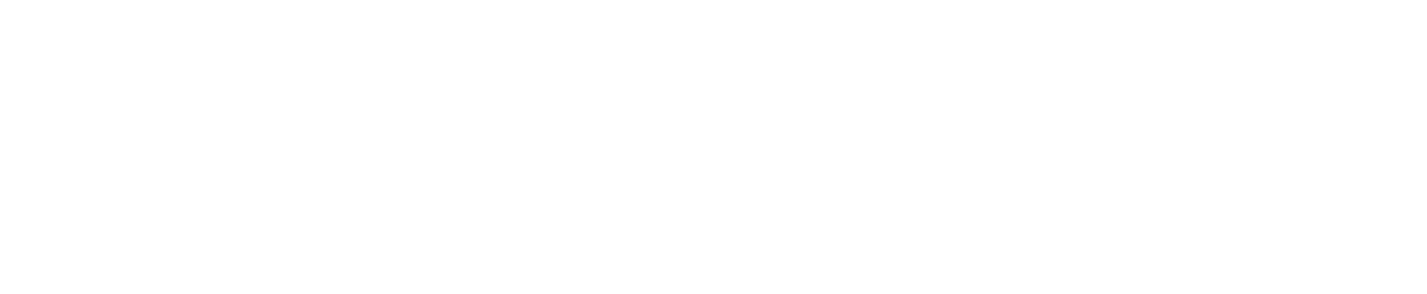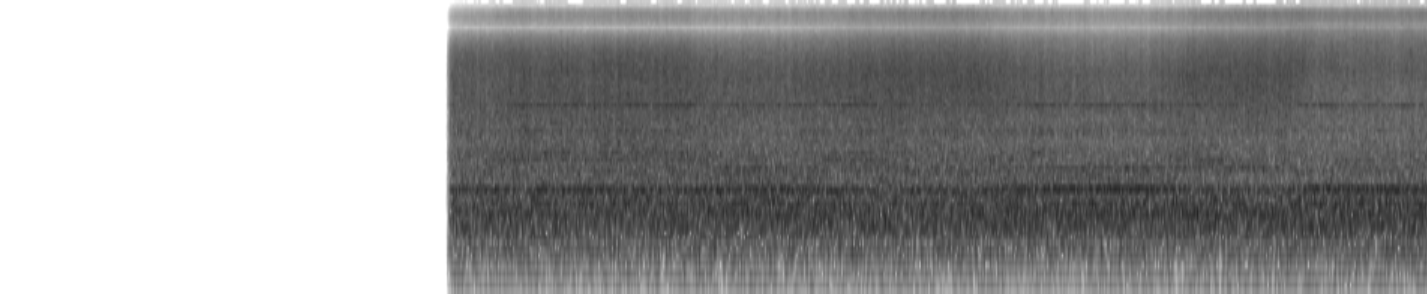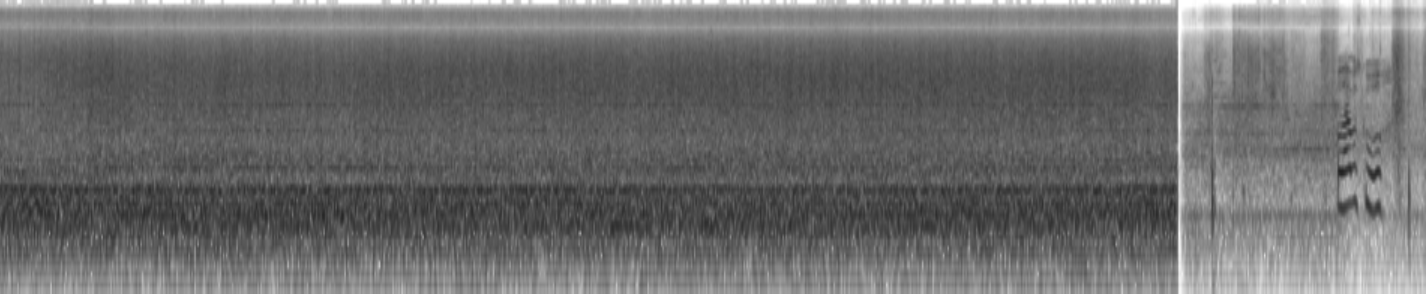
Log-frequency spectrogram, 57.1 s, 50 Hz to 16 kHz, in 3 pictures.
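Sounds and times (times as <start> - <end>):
combine harvester running: 25.0 - 57.0.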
